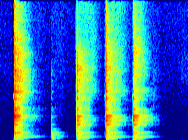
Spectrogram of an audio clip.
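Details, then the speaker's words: Knuckle taps on a Technigas E-Nox motorcycle exhaust silencer during maintenance give a dull, dead knock with little ring rather than a hollow sound; owner concludes it must be heavily carboned and plans to decarbonize it. "Normalement, pour savoir si calaminé on fait ça. Et là, vous voyez, il sonne pas creux, quoi."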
